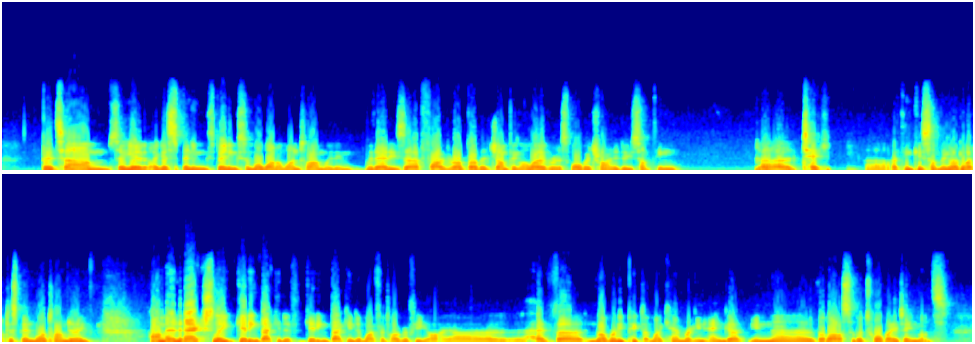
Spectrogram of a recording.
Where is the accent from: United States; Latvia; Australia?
Australia; Canberra, Australian Capital Territory; a state education back in Canberra, which is my hometown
